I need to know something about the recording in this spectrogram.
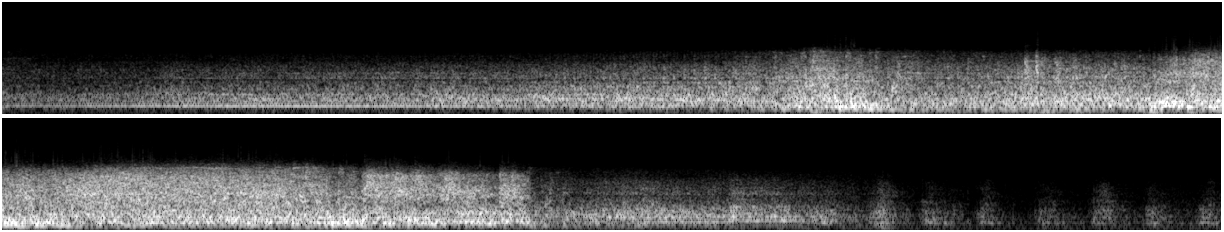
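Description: A heap of spent brass shell casings clattering and sliding in a rope cargo net. The noise builds over the first few seconds, is loudest in the middle, then dies away with scattered clinks.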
